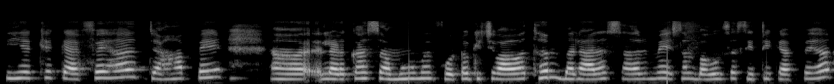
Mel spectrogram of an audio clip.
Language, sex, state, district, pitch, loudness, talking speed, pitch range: Bhojpuri, female, Uttar Pradesh, Varanasi, 265 Hz, -23 LUFS, 160 wpm, 250-285 Hz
